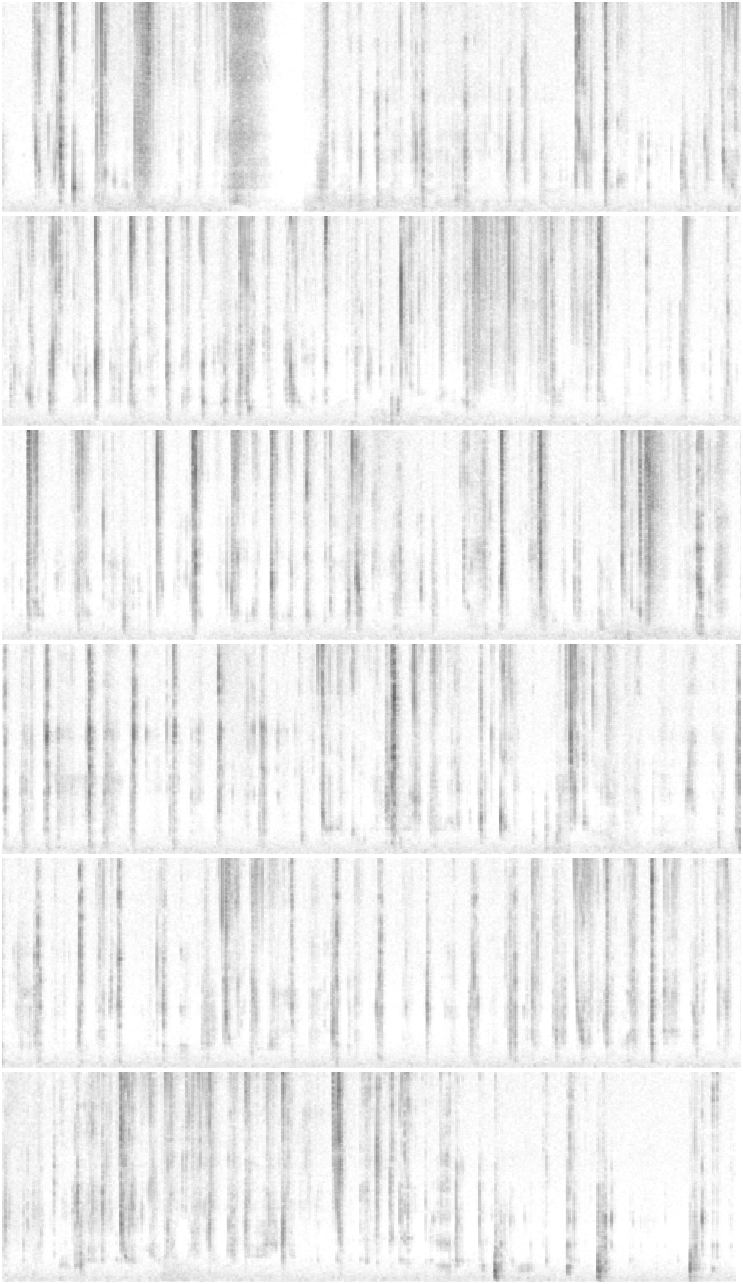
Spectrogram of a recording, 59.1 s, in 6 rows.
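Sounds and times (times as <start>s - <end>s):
crunchy pastry chewing: 0.4s - 3.0s, 4.2s - 57.8s.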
